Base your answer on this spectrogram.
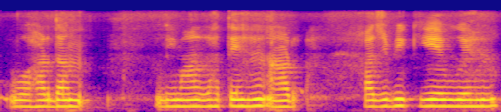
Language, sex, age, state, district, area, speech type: Urdu, female, 30-45, Bihar, Darbhanga, rural, spontaneous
